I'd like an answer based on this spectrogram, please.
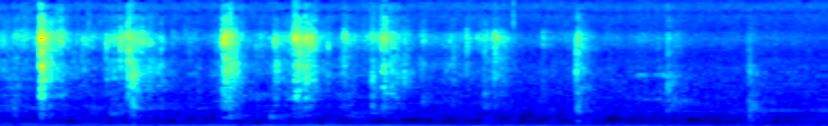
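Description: Irregular scuffs and clicks of someone walking on a gritty stone floor while carrying a handheld camera, about one or two a second, thinning out in the second half.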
